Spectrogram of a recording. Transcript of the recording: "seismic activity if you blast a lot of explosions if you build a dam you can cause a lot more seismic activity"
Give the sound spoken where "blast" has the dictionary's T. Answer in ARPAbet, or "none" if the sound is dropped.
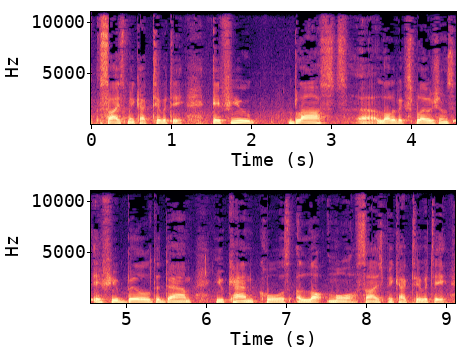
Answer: T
